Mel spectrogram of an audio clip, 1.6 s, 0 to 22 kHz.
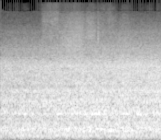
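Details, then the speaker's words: Levoit 400S (VeSync) air purifier just after a new filter is installed and the unit is plugged back in. The fan gives a steady, even airy rush at high speed with no rattle, tick or pulsing, running normally. "And here you can hear it already going pretty strong."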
